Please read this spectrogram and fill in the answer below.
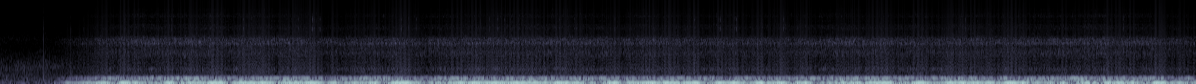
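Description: Mercury EFI outboard motor running at speed as the jon boat travels, a steady heavy low rumble. It starts abruptly about half a second in.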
